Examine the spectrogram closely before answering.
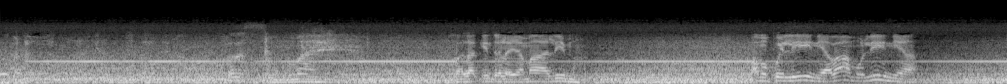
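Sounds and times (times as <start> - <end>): loud street traffic: 0.0 - 5.2
steady high tone: 0.0 - 10.0.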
